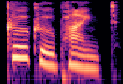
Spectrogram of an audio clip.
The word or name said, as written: cuckoopint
